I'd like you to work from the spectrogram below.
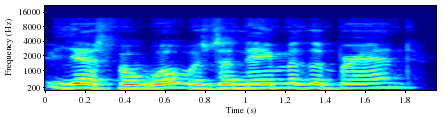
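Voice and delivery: normal talking voice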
